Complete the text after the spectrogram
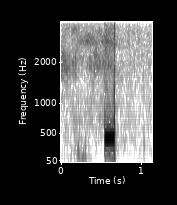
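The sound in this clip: A telephone tone sounds as a call is placed: one brief, steady, mid-pitched beep that is loud against near silence and lasts a fraction of a second.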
